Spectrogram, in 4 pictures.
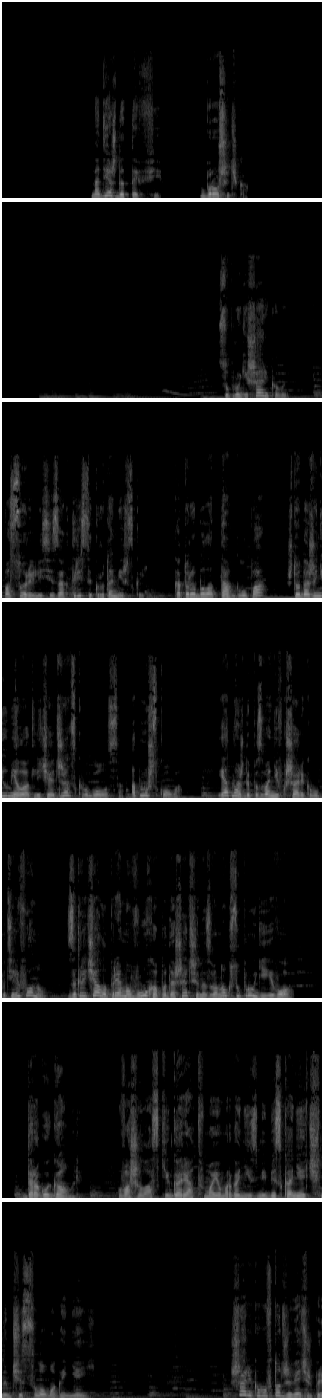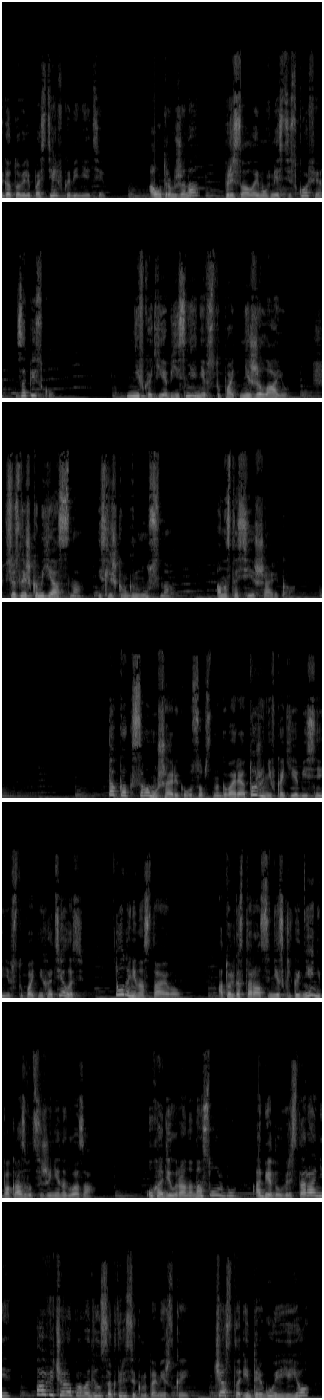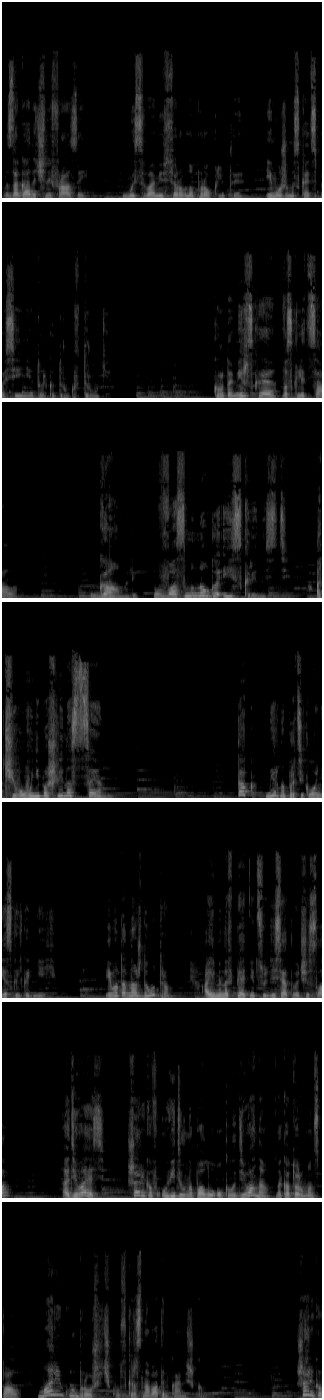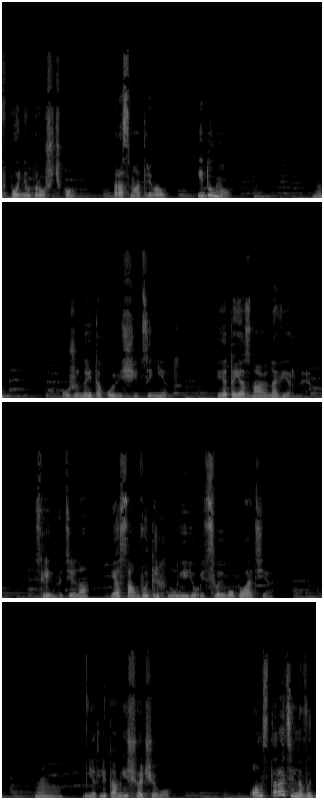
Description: Аудиокнига Брошечка | Библиотека аудиокниг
